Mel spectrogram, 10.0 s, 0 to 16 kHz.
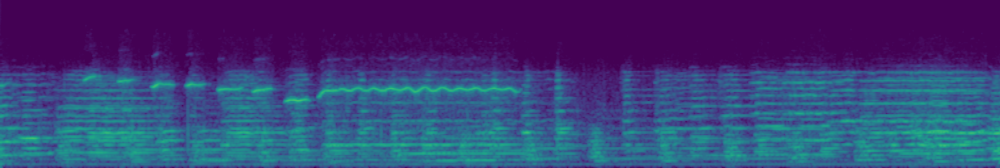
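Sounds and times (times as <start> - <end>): whistled melody with vibrato: 0.0 - 5.5
orchestral cartoon music: 0.0 - 10.0.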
